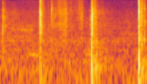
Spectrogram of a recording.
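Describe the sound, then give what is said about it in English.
Three sharp, solid smacks of punches landing on a boxing pad at Team Redemption Boxing Gym in East Baltimore, evenly spaced about half a second apart, punchy over a low murmur of room noise. “This is when you're hitting it, right? And it moves. It's like a hit.”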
